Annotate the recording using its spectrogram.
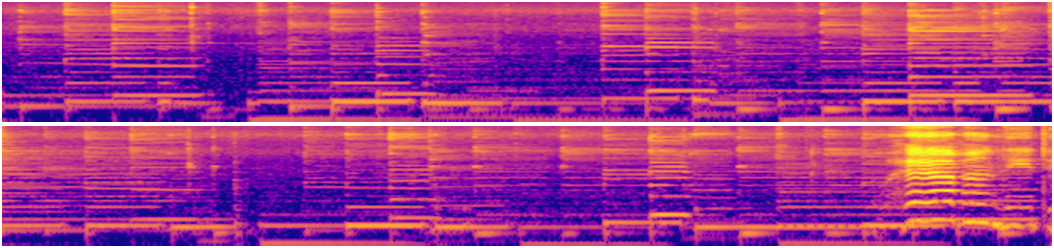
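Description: Acoustic guitar playing the chordal introduction of a folk song, a steady run of notes over a moving bass line. Near the end, a woman's voice comes in singing a long held note.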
